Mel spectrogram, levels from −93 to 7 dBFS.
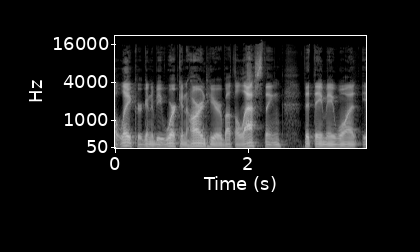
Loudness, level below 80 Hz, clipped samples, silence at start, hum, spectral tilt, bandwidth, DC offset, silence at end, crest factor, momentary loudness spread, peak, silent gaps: -24 LUFS; -44 dBFS; under 0.1%; 0 s; none; -4.5 dB/octave; 16.5 kHz; under 0.1%; 0 s; 22 dB; 10 LU; -4 dBFS; none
